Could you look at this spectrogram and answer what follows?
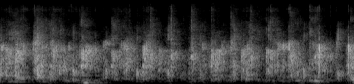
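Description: Audience clapping at a speech: a lively, continuous patter of many hands applauding at moderate level for the full few seconds, with no other sounds standing out.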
